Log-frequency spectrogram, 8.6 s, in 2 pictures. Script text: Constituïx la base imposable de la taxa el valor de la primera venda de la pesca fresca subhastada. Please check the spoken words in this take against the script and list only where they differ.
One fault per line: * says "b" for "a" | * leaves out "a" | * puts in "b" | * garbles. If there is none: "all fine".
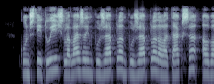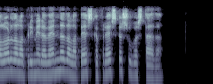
* puts in "imposable"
